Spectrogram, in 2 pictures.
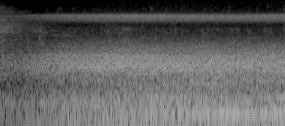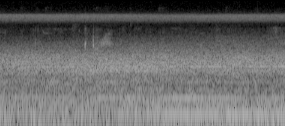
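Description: Steady, high-pitched chorus of crickets over a low background hum, fading in over the first two seconds.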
